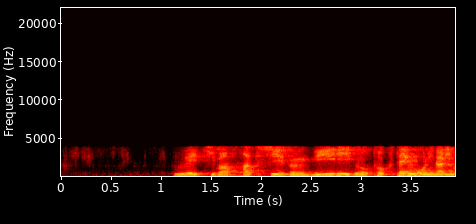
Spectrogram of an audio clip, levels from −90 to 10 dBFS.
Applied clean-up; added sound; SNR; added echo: neural separator model SepFormer DNS4.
